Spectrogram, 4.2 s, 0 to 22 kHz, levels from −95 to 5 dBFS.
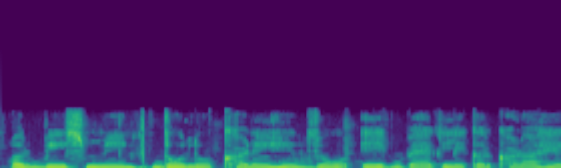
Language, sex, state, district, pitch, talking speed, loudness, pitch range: Hindi, female, Uttar Pradesh, Lucknow, 195 Hz, 185 wpm, -18 LUFS, 185-200 Hz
